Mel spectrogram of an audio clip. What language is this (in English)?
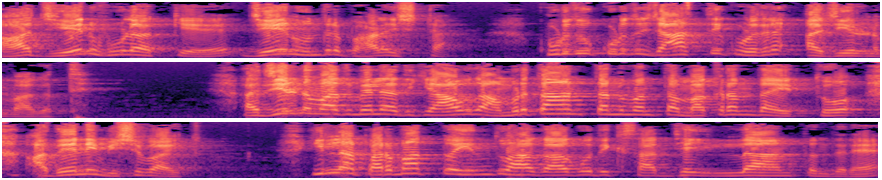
Kannada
